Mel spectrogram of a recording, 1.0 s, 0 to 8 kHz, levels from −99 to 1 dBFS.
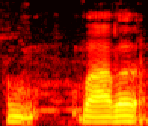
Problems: none marked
